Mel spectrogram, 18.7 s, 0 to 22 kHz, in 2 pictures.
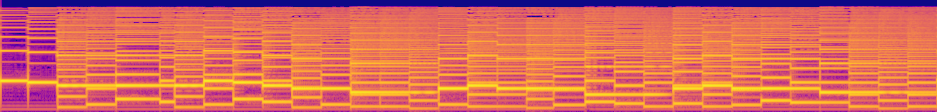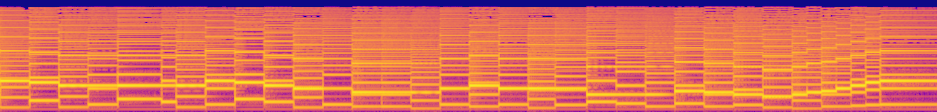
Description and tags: Redwing Digital II Chime Song 8.
chime, cream, Ice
